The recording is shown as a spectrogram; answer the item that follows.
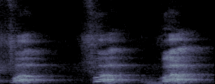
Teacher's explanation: तो हमारे जो नीचे वाला होठ है वह ऊपर वाले दांत को स्पर्श करेंगे तो दोनों की जो संधि होगी वह हो जाएगी दंतोष्ठ।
